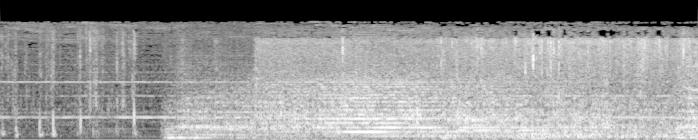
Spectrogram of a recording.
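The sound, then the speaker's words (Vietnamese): Galloping horse spurred on in a chase: a few sharp, separate knocks at the start, then a dense, loud, rumbling clatter that swells and continues steadily to the end. “Thủy Đại dục ngựa ra sức đuổi.”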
